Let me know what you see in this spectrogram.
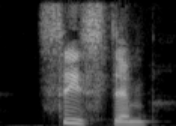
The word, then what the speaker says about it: system: La palabra número 5 es la palabra sistema, bastante fácil, system. Ocurre lo mismo que les dije sobre la Y. System se escribe con Y, S-Y-S-T-E-M, pero en inglés las Y, muchachos, se pronuncian como Y latinas, ¿ok?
